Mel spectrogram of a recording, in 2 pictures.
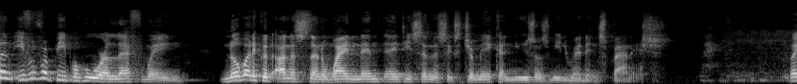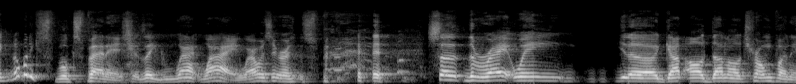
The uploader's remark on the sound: answers audience questions at a Guardian Live event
